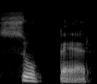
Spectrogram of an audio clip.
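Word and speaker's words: súper: is to show you here's a syllable you do punch harder okay that's the job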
